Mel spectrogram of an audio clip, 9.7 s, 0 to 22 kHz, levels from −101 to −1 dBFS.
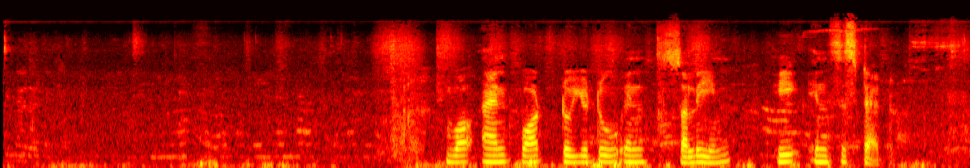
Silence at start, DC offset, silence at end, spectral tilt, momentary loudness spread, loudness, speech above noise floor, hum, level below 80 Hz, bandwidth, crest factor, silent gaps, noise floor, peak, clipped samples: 0.05 s; under 0.1%; 0 s; -4.5 dB/octave; 21 LU; -29 LUFS; 28 dB; none; -48 dBFS; 13.5 kHz; 22 dB; none; -56 dBFS; -12 dBFS; under 0.1%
